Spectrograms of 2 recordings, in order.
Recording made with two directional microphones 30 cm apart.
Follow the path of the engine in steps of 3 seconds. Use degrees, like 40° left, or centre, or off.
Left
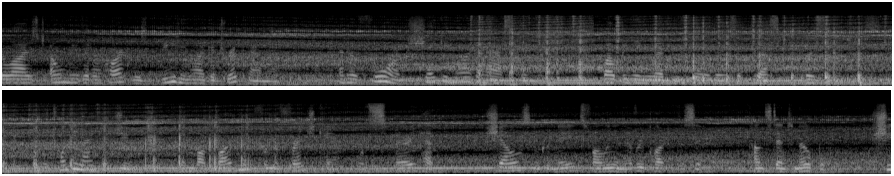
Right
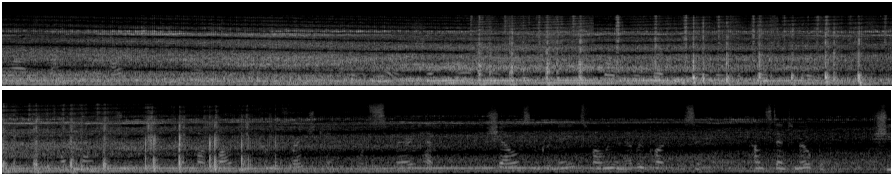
40° right, 20° right, 20° left, 40° left, 60° left, 70° left.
